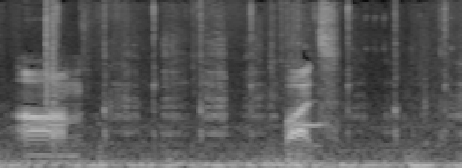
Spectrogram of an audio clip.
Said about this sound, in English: I'm currently recording a podcast while driving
